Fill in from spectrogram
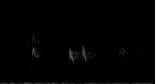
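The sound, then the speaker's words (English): A lyrebird imitates a black cockatoo's wailing, crying call, giving a few short, rising, plaintive notes that sound faint against a quiet outdoor background, with no voices. “You hear that wailing, crying sound there? That's a perfect imitation of the call of the black cockatoo.”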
